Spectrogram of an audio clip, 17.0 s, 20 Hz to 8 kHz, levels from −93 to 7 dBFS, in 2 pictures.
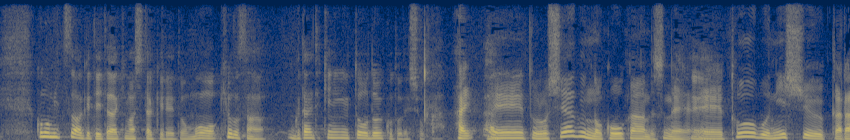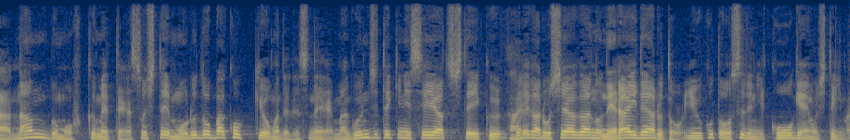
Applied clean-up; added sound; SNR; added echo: none; none; none; none.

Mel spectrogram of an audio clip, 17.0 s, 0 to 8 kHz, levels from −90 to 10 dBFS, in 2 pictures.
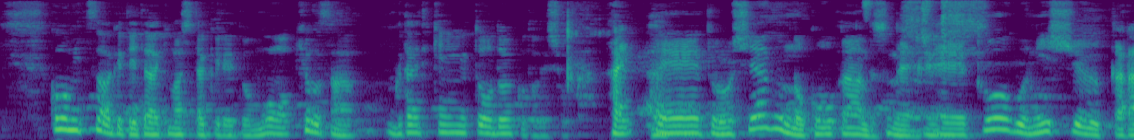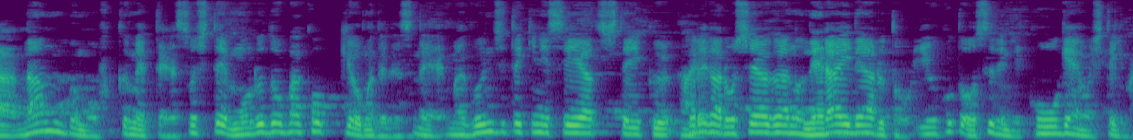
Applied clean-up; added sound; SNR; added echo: classical method WPE with log-MMSE.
